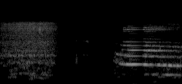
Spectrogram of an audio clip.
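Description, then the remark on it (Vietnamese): A pet cat meows twice: a breathy, noisy first cry, a short pause with a faint chirp, then a longer, clearly tonal meow that wavers in pitch. No one speaks. “à, chị em có nghe tiếng mèo chị không”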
